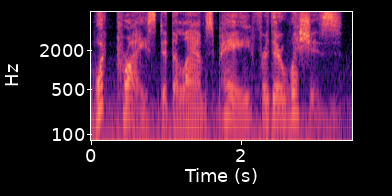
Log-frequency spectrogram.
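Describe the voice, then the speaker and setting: An actor playing a mocking male villain who tells a dark parable in a game, theatrical and taunting. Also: lively intonation, noisy background. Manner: theatrical, slow and taunting, wild pitch swings. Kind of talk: game cutscene voice acting. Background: game score music.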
